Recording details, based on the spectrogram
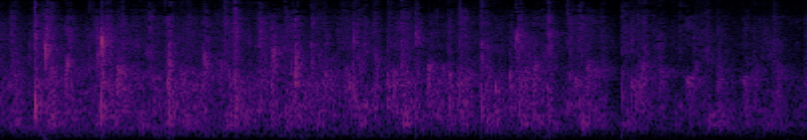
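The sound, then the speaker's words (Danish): A crowd applauds steadily, many hands clapping in a dense, crackling wash that holds at an even, fairly loud level throughout with no voices standing out. “Ja, men skal vi ikke lige give en rigtig god klapper nu her?”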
